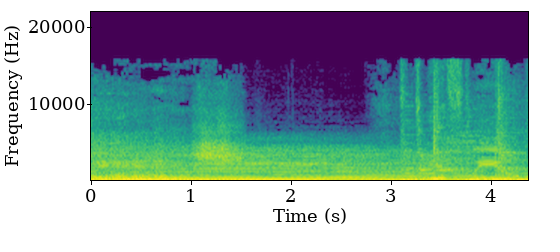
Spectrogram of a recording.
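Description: Rock music: a distorted electric guitar holds a chord that fades out, and a new chord is struck about three seconds in. A wavering voice sings at the start and comes back near the end.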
